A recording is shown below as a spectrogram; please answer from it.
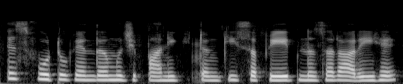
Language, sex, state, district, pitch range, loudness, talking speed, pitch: Hindi, female, Madhya Pradesh, Bhopal, 190-205 Hz, -14 LUFS, 195 wpm, 200 Hz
